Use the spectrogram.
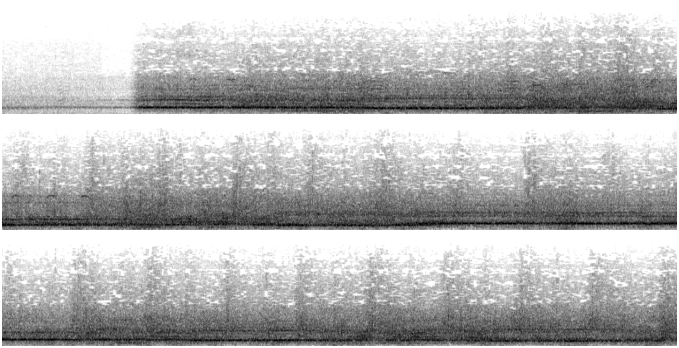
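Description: A huge crowd of Cruzeiro football fans at the old Mineirão stadium chants and sings together to welcome the team, in a sustained, steady roar of massed voices, loud and continuous throughout, with no other sounds standing out.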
